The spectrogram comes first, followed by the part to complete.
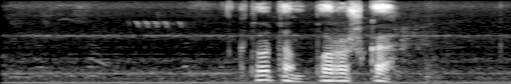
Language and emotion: Russian, neutral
